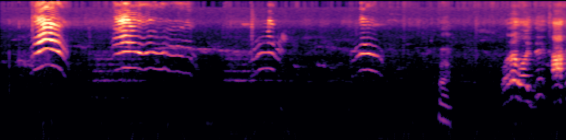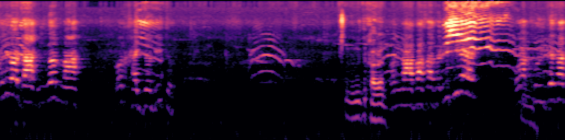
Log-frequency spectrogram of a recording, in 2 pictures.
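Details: Rescued kittens being fed milk cry over and over with high, bending meows, some rapid and overlapping, mixed with people talking nearby throughout.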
